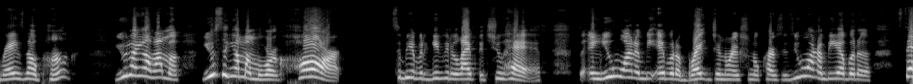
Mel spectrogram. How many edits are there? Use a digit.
0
